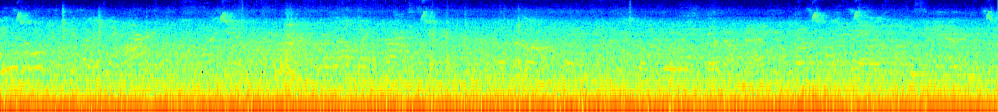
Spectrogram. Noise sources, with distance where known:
person or small group talking

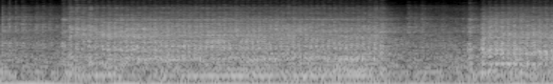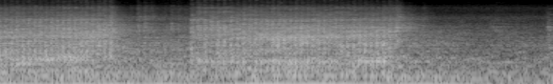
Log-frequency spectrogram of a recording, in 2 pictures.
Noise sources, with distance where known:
jackhammer, near

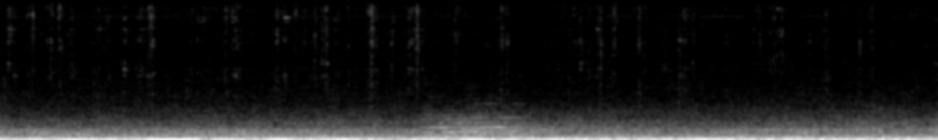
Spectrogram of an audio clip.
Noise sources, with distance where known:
car horn, far

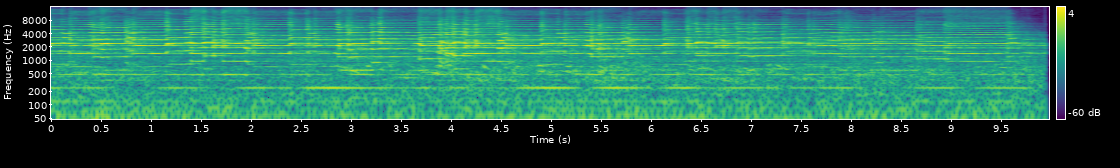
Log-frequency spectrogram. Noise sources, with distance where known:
music from a fixed source, near

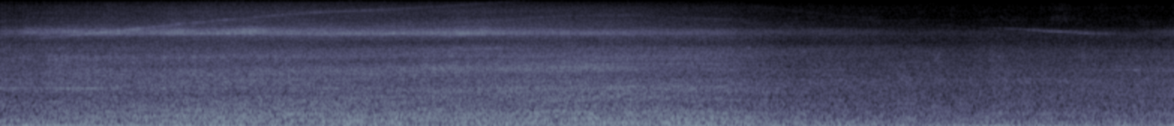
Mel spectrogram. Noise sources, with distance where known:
large-sounding engine, near

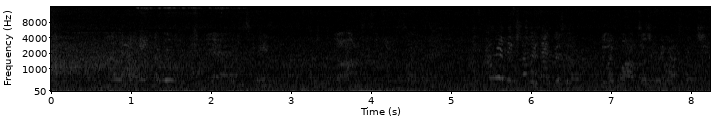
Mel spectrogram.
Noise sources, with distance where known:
person or small group talking, near

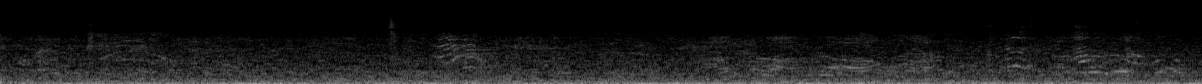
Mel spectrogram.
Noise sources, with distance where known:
person or small group talking, near

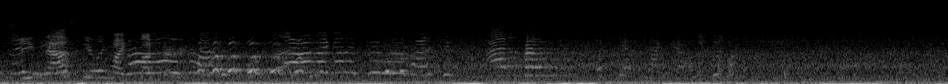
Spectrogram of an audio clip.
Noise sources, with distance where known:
car horn, near
person or small group shouting, near

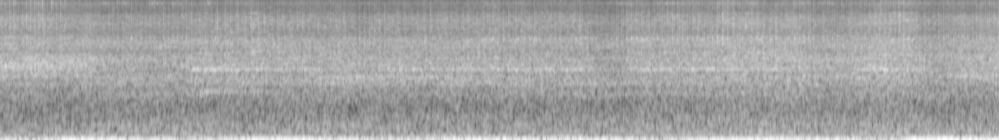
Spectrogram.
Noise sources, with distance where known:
engine of unclear size, far

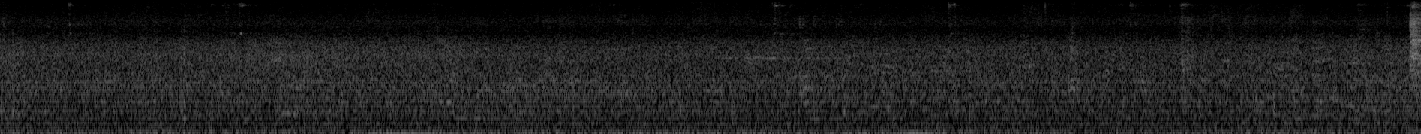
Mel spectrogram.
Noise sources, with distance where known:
person or small group talking, far

